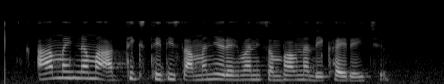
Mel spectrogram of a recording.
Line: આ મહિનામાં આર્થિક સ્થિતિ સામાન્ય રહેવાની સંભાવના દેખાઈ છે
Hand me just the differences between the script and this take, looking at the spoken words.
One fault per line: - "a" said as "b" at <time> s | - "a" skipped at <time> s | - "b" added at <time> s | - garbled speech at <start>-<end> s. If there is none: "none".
- "રહી" added at 3.5 s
